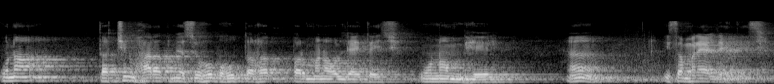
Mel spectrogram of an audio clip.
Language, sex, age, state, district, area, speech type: Maithili, male, 60+, Bihar, Madhubani, urban, spontaneous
